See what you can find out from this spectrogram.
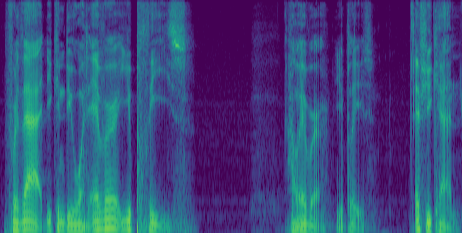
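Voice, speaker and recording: Congested male podcast host, lower voice, earnest and preachy, dry booth sound. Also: gravelly, darkish tone, dry recording. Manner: earnest, preachy, repeats rhetorical questions. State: congested from a cold. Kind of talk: reflective spoken monologue.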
